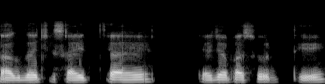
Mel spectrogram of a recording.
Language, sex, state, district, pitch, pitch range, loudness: Marathi, male, Maharashtra, Chandrapur, 110 Hz, 105-110 Hz, -18 LUFS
